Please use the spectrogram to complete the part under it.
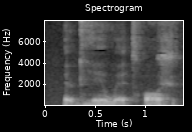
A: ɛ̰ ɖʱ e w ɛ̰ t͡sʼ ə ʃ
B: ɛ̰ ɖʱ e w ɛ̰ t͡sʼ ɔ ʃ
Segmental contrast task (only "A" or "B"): B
